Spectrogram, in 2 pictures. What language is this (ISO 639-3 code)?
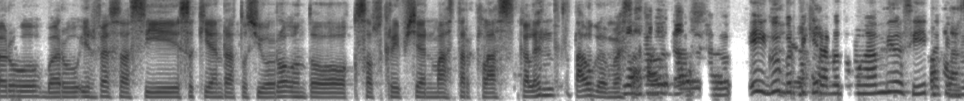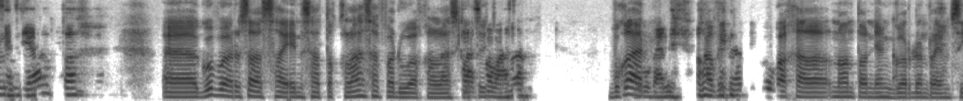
ind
